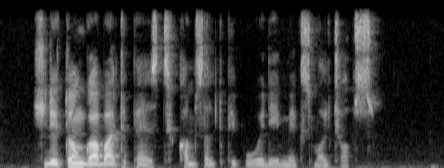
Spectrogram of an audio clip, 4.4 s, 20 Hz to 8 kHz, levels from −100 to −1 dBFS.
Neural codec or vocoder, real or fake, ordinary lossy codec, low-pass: none; real; none; 7.2 kHz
